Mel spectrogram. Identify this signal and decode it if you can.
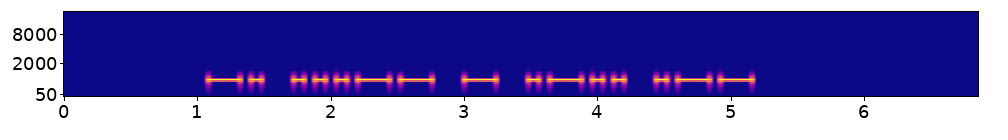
Morse code, heard as a keyed tone, about 15 wpm, 700 Hz. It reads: N3TLW
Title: USA Call Signs - 5 Characters - Repeated 3x - 15wpm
